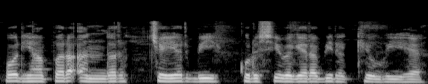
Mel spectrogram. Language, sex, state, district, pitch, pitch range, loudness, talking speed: Hindi, male, Uttar Pradesh, Saharanpur, 140 Hz, 135-145 Hz, -16 LUFS, 170 wpm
